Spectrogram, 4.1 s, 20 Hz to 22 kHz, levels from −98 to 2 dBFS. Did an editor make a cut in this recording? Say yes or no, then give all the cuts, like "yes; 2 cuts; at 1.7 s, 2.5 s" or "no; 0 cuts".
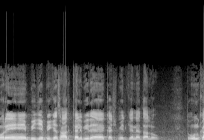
no; 0 cuts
